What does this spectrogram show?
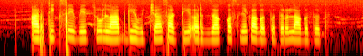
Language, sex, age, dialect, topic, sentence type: Marathi, female, 25-30, Southern Konkan, banking, question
